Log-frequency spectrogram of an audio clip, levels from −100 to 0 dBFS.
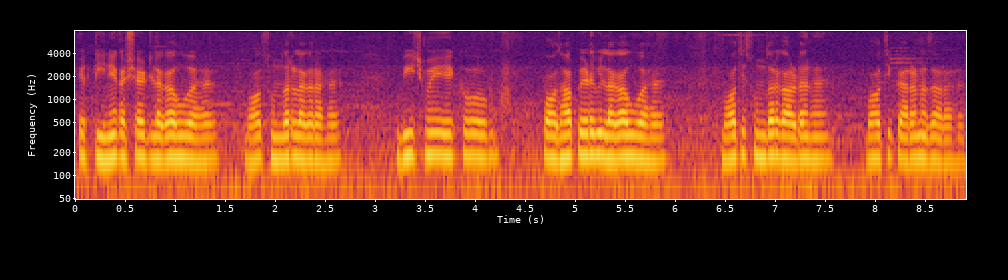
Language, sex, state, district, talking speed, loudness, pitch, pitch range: Hindi, male, Chhattisgarh, Raipur, 215 wpm, -16 LUFS, 165 Hz, 155-170 Hz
